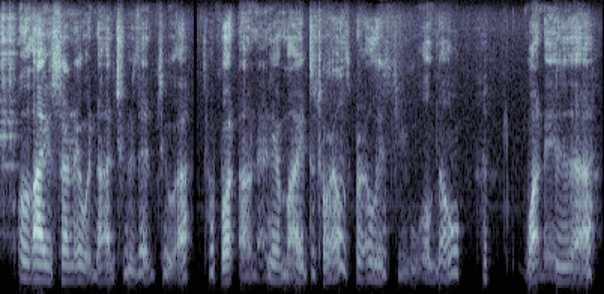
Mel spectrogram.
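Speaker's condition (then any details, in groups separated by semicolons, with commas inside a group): Cerebellar ataxia from brain tumour; trouble speaking, speech sounds odd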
